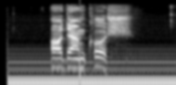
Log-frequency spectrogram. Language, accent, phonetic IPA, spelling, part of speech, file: Persian, Iran, [ʔɒː.d̪æm.kʰóʃ], آدمکش, noun, Fa-آدمکش.ogg
- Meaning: assassin, murderer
